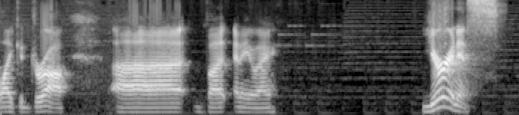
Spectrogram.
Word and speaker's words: Uranus: Uranus. It is the general pronunciation of the planet. Some people say Uranus, but Uranus is the technical correct pronunciation.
